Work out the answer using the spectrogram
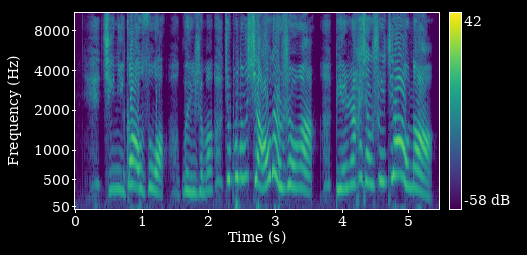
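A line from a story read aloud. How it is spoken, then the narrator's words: Sudden loud shout. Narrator (Chinese): 蹦蹦突然大声喊道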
